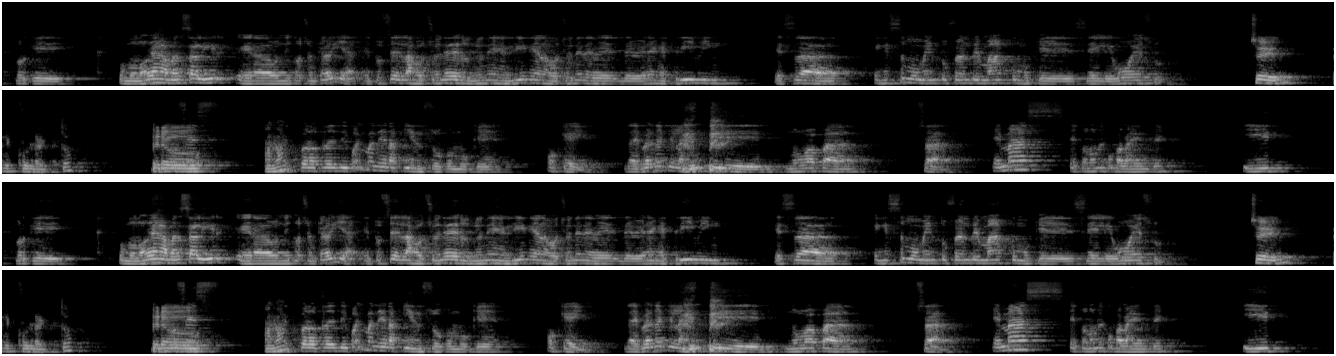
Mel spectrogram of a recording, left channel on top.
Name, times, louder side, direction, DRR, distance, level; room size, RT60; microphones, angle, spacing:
voice 1, 0.1-0.6 1.2-7.3 7.7-8.4 8.7-11.7 14.8-15.3 16.1-18.3 18.8-19.2 19.5-21.9 22.5-22.8 23.2-23.7 24.0-25.0 25.7-26.0, right 2 dB, 65° right, 4 dB, 3.5 m, -28 dB
voice 2, 12.5-12.9 13.3-14.0 14.8-15.3 15.9-16.2 20.1-20.6, equal, 10° right, 7 dB, 1.7 m, -27 dB
25.5 x 13.5 x 8.2 m, 0.77 s
head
